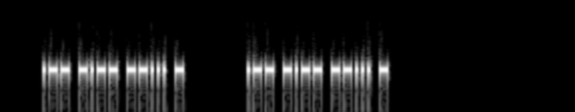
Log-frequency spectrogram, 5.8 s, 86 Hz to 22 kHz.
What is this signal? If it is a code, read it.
Morse code, heard as a keyed tone, about 40 wpm, 700 Hz. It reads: WY7T WY7T
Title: USA Call Signs - 4 Characters - Repeated 2x - 40wpm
